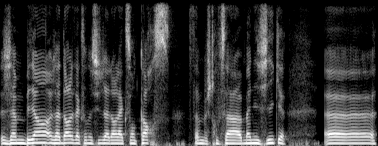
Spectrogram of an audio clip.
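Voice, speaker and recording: A young woman in her twenties co-hosting a podcast in casual chat, lively and mixing in English slang. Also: on the low side, unhurried, smooth. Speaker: podcast co-host.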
